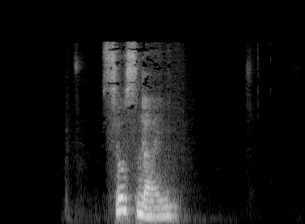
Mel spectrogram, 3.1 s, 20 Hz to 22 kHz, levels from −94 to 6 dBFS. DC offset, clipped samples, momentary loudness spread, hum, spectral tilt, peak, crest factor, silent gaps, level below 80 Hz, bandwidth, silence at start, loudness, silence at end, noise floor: under 0.1%; under 0.1%; 18 LU; none; -5.5 dB/octave; -2 dBFS; 20 dB; none; -52 dBFS; 11.5 kHz; 1.05 s; -17 LUFS; 1.3 s; -89 dBFS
